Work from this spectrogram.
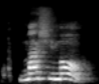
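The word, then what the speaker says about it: Maximón: Look up Guatemala Mashimon, but you have to spell it with an X.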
